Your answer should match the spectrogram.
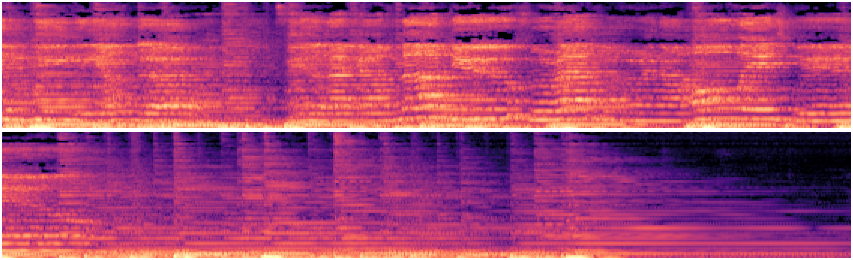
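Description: A song with a singer and acoustic guitar reaching its end. About twelve seconds in the playing stops and the last chord rings on and fades.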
